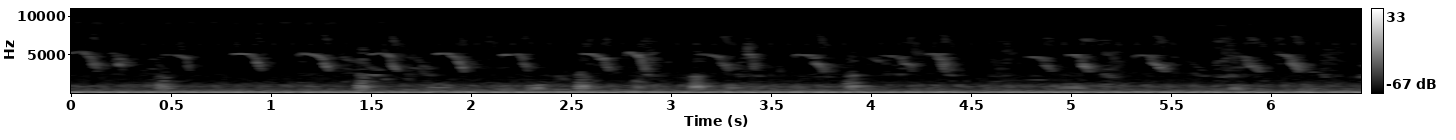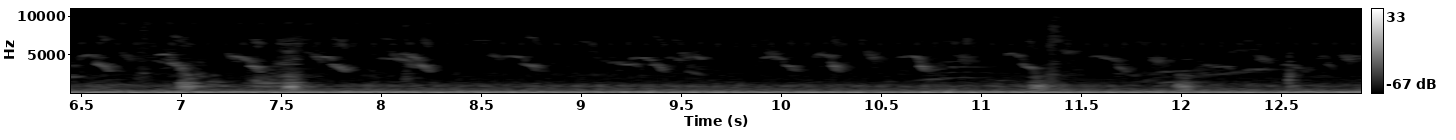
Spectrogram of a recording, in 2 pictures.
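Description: Faint rapid bird chirping: short high chirps that each fall in pitch, several a second, over a steady low hum.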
